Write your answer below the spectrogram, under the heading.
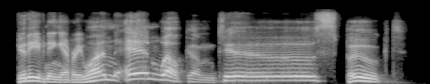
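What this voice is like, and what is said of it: Sick voice, can't reach high notes. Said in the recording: “my voice is messed up ... I can't hit my voice. I'm not getting those highs.”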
